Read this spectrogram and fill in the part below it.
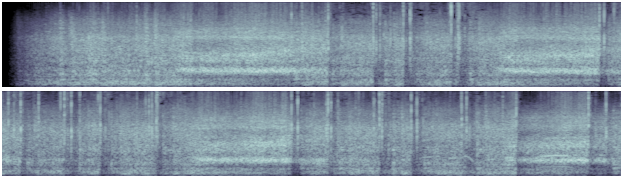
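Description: A large crowd of fans chants loudly and rhythmically in a big open stadium.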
